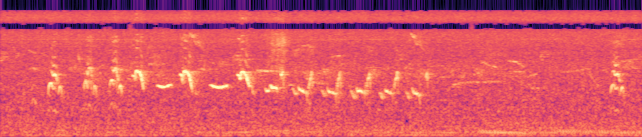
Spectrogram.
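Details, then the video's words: Chinese hwamei, the Sumatran poksay jambul, singing gacor: a rapid phrase of loud, varied whistles and slurred notes lasting about four seconds, then near quiet with a single late note, over a soft low hum. "POKSAY JAMBUL GACOR"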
